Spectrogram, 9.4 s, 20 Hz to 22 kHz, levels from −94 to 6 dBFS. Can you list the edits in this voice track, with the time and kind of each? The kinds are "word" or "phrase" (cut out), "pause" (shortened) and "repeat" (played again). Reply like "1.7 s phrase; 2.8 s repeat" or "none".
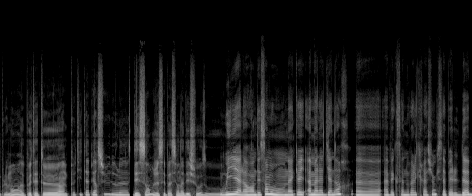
2.6 s word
